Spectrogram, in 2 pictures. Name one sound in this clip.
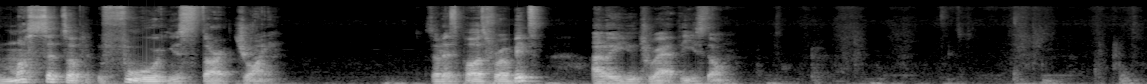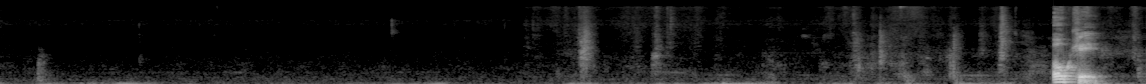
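A man explains calmly and close by, with pauses.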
